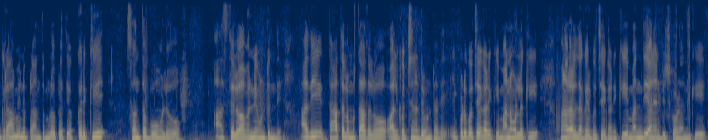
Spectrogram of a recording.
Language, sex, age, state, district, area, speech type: Telugu, female, 30-45, Andhra Pradesh, Sri Balaji, rural, spontaneous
